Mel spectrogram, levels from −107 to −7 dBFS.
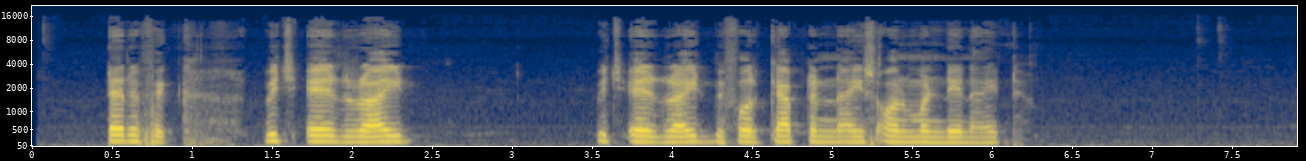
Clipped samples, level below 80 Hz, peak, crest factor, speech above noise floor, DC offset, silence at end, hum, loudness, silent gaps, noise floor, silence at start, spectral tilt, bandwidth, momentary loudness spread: under 0.1%; -50 dBFS; -4 dBFS; 18 dB; 44 dB; under 0.1%; 1.75 s; none; -19 LUFS; none; -62 dBFS; 0.45 s; -7 dB/octave; 13.5 kHz; 14 LU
